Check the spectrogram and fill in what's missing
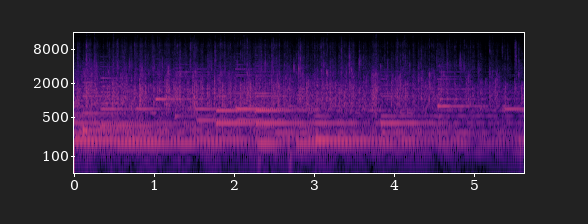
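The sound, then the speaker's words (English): A church audience claps their hands to give God praise in a dense, sustained burst of applause, with steady held musical tones underneath; the clapping stays loud throughout and eases off slightly at the end. “Now, one more time, would you clap your hands and give God praise?”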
